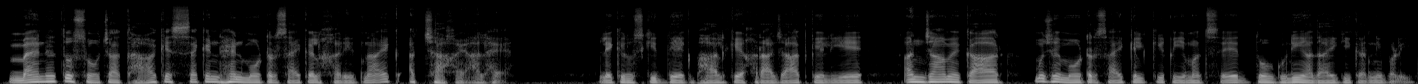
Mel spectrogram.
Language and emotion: Urdu, sad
